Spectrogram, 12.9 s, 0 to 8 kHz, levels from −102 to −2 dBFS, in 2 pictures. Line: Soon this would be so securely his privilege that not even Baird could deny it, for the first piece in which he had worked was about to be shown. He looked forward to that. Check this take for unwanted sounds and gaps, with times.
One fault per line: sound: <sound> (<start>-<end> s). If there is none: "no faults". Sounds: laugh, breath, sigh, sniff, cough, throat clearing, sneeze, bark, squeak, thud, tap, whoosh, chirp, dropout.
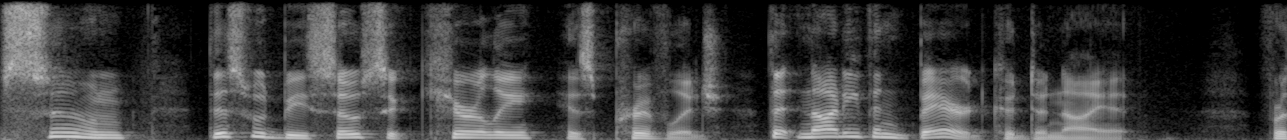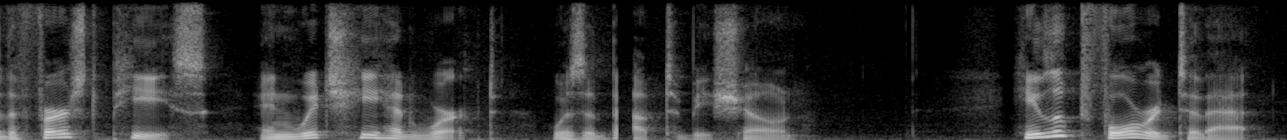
sound: dropout (9.5-9.6 s)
